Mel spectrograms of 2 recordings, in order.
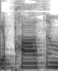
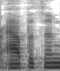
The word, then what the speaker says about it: apothem: angle in a midpoint that's the apothem or a Pithom depending on how your teacher pronounces it perimeter times a Pithom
